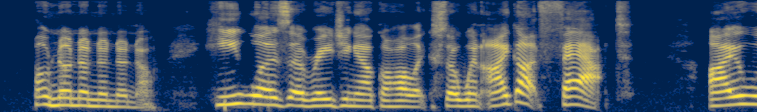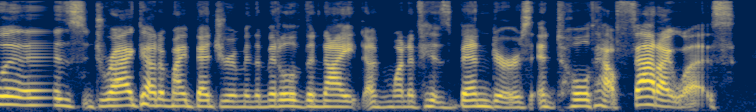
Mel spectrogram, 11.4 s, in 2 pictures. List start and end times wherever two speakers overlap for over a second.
none

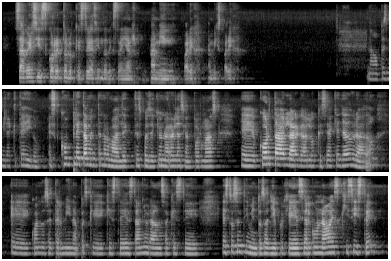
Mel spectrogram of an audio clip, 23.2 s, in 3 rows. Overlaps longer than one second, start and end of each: none

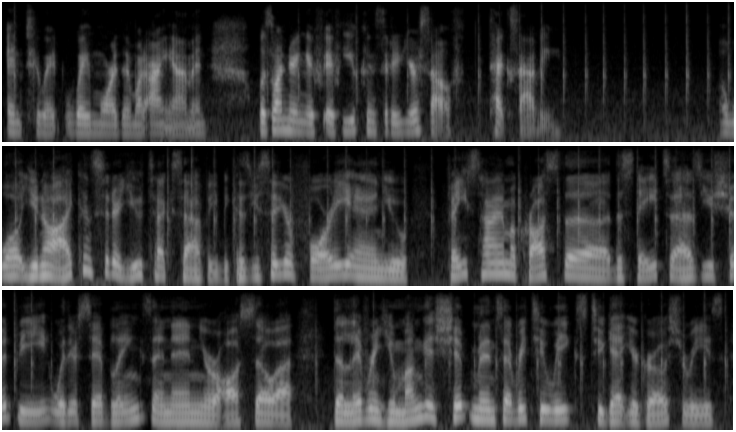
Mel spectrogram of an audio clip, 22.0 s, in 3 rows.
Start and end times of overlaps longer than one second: none

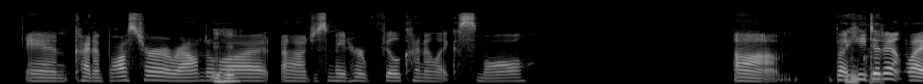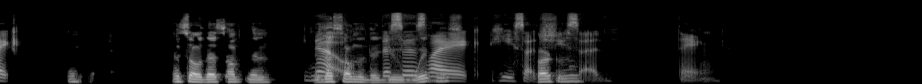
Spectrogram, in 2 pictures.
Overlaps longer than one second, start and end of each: 12.4-13.8

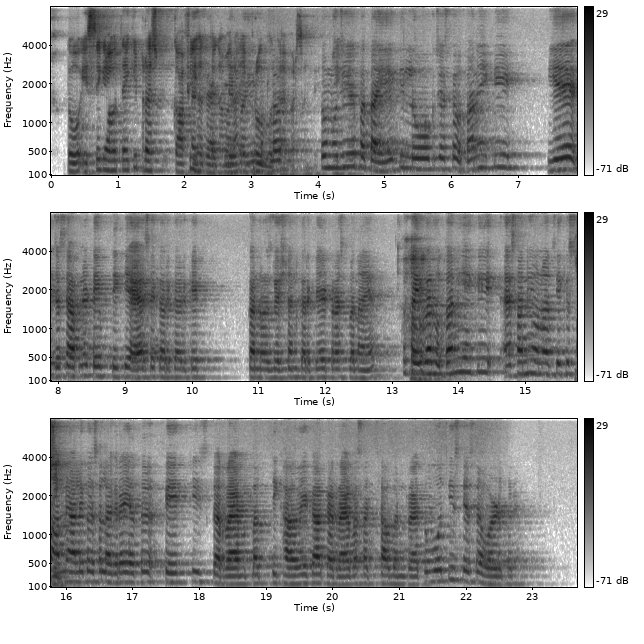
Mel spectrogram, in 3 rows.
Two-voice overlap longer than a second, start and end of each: 2.1-3.5

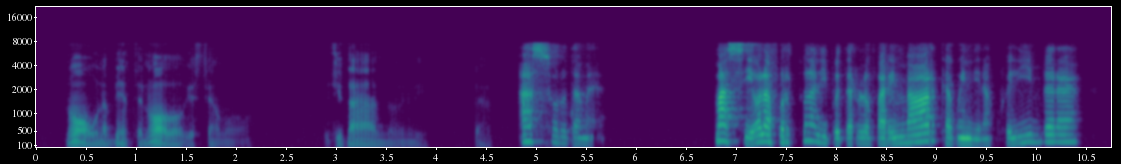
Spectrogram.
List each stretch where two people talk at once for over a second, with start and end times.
none

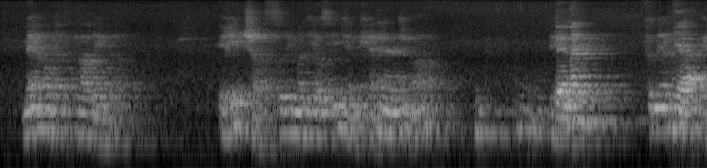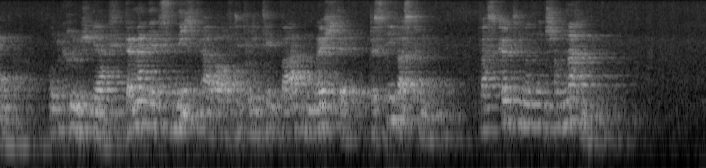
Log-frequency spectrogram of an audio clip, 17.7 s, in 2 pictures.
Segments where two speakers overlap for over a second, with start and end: none

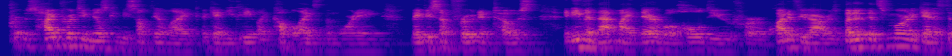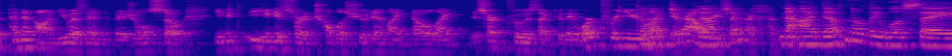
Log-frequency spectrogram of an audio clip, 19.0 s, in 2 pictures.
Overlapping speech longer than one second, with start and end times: 15.9-17.4

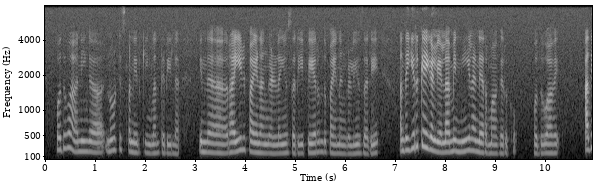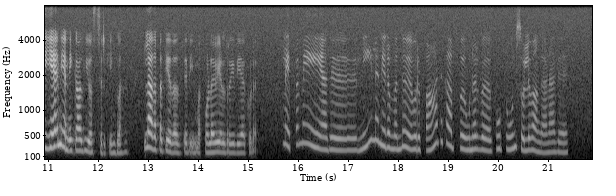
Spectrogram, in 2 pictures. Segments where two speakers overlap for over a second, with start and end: none

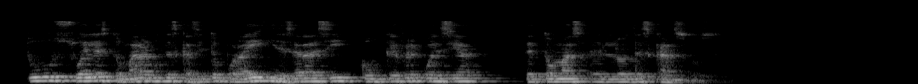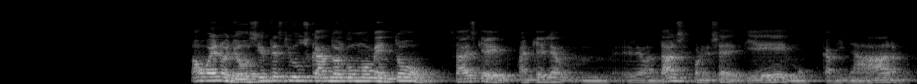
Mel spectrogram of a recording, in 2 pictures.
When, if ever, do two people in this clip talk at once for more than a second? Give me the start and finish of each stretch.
none

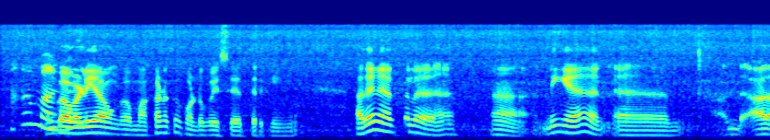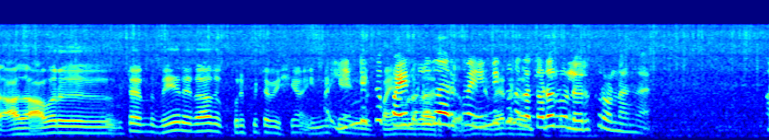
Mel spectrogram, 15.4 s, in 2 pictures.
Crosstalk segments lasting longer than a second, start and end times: 11.2-13.6

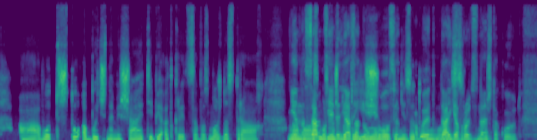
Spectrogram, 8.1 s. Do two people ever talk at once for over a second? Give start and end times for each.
4.4-6.9

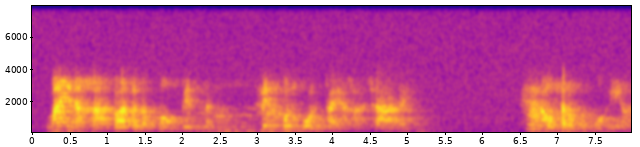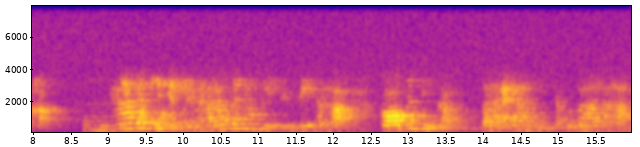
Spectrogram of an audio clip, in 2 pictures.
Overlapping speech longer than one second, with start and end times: 9.2-10.5

